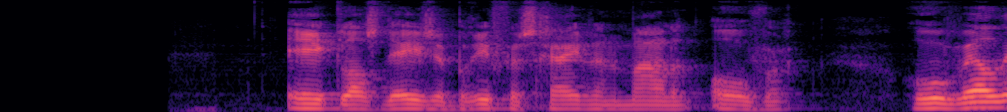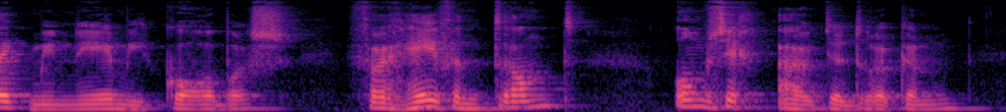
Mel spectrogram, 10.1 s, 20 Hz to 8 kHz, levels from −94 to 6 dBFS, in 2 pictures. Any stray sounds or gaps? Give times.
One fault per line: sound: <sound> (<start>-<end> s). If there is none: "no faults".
no faults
